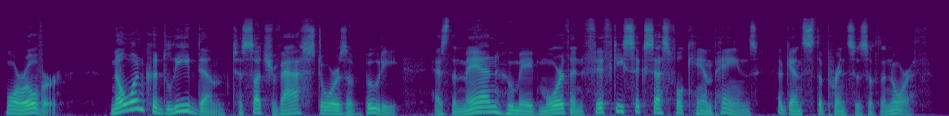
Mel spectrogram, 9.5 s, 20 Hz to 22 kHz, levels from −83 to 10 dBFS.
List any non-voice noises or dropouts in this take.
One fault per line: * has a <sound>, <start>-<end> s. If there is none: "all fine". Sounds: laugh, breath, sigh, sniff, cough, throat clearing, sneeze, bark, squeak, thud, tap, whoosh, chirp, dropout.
all fine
